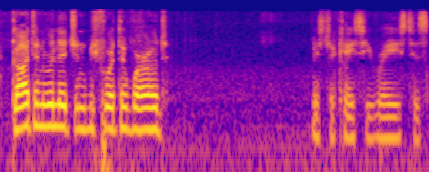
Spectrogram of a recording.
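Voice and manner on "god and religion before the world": higher, louder proclamation; impassioned cry. A narrator's reading. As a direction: proclaim it at full voice. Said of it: "Dante cried".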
